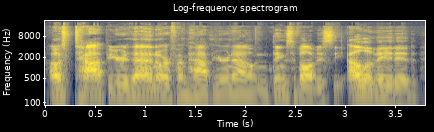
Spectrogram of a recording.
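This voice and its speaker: Answering viewer questions in a relaxed live chat, a male host talks fairly quickly in a lowish voice. His manner is easygoing and reflective, and he occasionally restarts a phrase while thinking.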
